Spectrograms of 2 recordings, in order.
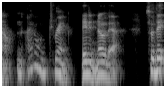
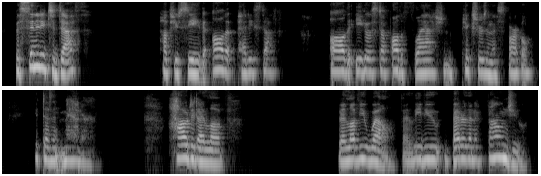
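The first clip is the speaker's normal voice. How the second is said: slightly choked-up, emotional voice. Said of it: "I get a little choked up".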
